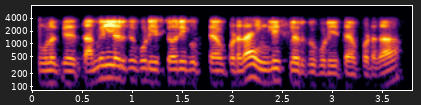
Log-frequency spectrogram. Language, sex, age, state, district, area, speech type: Tamil, male, 30-45, Tamil Nadu, Erode, rural, conversation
